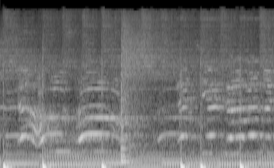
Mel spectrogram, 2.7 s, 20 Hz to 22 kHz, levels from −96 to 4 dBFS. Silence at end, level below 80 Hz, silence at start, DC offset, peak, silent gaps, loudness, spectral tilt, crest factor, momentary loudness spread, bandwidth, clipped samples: 0 s; -20 dBFS; 0 s; under 0.1%; 0 dBFS; none; -20 LUFS; -5 dB/octave; 16 dB; 4 LU; 17.5 kHz; under 0.1%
